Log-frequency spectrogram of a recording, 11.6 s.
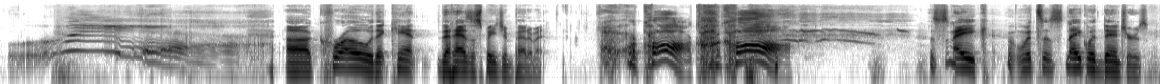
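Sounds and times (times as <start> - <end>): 
voice imitating haunted house door creaking: 0.0 - 2.5
speech: 1.8 - 5.5, 6.3 - 8.0, 9.3 - 11.5.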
